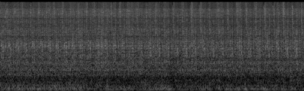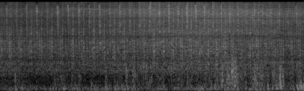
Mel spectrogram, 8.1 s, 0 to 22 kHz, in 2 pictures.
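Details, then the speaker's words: 1952 Ford 8N tractor after freeing a stuck-open exhaust valve by tapping: low steady putter around 220 beats a minute firming up; firing evenly, still burning off oil and excess fuel in cylinder and muffler. "they're running a lot better now still burning off all the oil that was in the cylinder and probably all the excess gas and stuff that went into the exhaust muffler"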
